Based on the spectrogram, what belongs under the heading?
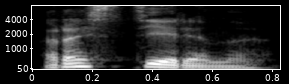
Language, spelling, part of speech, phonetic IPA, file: Russian, растерянно, adverb, [rɐˈsʲtʲerʲɪn(ː)ə], Ru-растерянно.ogg
- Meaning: perplexedly (in a confused or puzzled manner)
